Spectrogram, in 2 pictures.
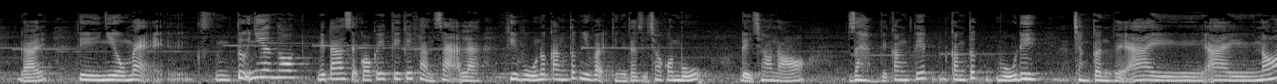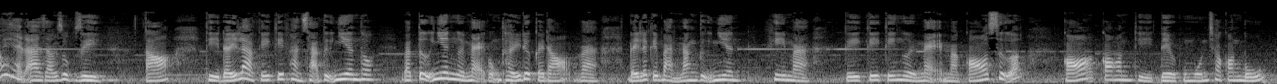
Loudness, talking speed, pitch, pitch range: -17 LUFS, 240 wpm, 200 Hz, 175-225 Hz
